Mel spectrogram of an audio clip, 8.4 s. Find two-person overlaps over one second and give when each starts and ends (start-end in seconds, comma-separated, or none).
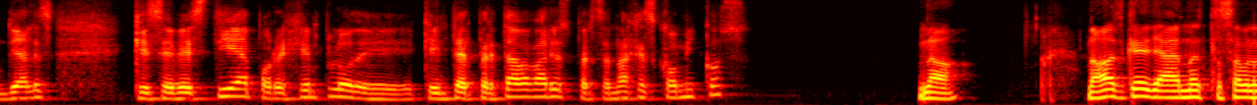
none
